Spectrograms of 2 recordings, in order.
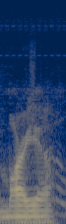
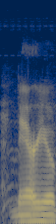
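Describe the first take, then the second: First: Mario is said with the usual non-Canadian vowel. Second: Mario is said with a Canadian-style vowel. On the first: This is the usual way to say it. "instead of Mario" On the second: This is how some Canadians say it. "I've heard a Canadian say Mario"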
